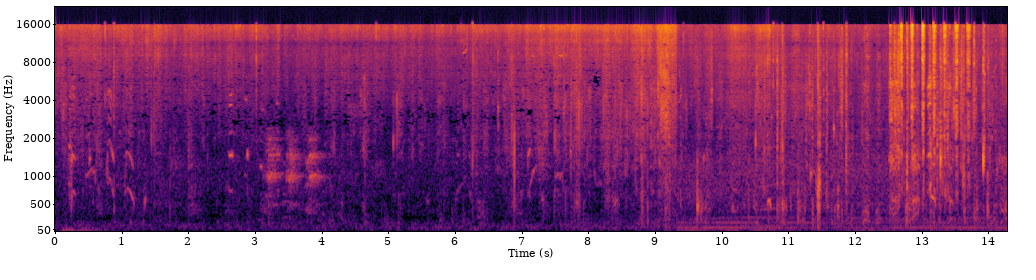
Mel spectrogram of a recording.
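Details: Six-week-old Labrador retriever puppies playing together outside, giving short soft yips and whimpers near the start, followed by increasingly loud rustling and scuffling as they run around.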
